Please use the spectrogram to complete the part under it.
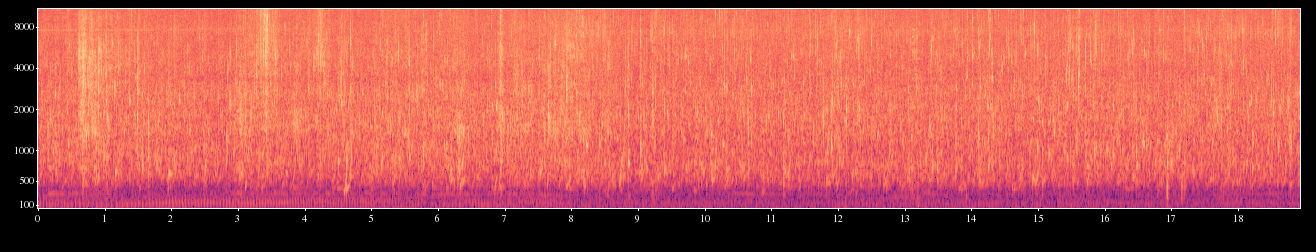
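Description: A stream flows and babbles steadily close by.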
